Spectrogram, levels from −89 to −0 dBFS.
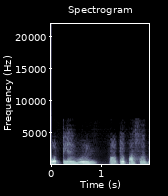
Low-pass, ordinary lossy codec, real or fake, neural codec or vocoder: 7.2 kHz; MP3, 64 kbps; fake; codec, 44.1 kHz, 0.9 kbps, DAC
